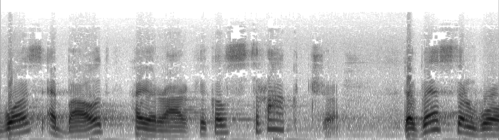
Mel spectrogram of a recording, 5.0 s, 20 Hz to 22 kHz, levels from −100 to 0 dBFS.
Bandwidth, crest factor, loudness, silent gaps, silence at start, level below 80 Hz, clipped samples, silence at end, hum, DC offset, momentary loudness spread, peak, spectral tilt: 8.6 kHz; 16 dB; -17 LUFS; none; 0 s; -66 dBFS; under 0.1%; 0 s; none; under 0.1%; 18 LU; -2 dBFS; -5 dB/octave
